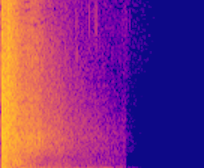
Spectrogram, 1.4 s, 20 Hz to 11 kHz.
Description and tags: Gun Sound 4
action, effect, gun, horror, sound, sound-effect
